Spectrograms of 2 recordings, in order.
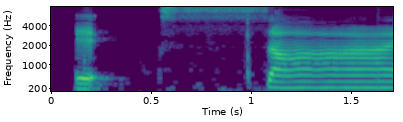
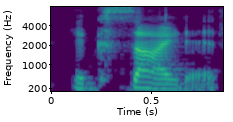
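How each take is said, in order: First: "Excited" slowly broken into three beats, middle one stretched; split into syllables. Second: Said in the usual way. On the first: Shown as a demonstration. Teacher showing each part we hear, "Excited" in three separated syllables. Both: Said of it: "Let's move a tile up for each".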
